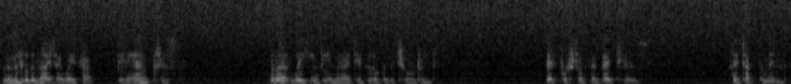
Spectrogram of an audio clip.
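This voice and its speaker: A woman's voice: on the low side, fairly even intonation, moderate pace, pauses often, mellow, natural voice, poor audio. An actress playing a weary, exasperated Soviet working mother with dry, sardonic delivery in a 1970s radio drama. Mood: weary, reflective. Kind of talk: 1970s radio drama, dialogue and intimate first-person narration. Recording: hissy 1975 radio drama cassette, mono.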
